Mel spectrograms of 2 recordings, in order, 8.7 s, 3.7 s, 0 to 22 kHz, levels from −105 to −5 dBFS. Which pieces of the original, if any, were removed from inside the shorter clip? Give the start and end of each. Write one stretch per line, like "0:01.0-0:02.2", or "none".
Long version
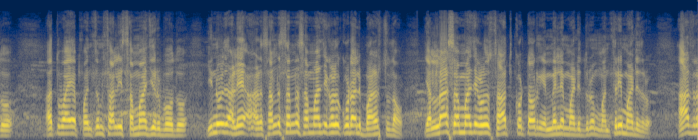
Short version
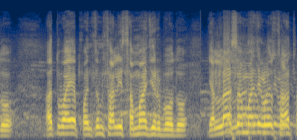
0:02.5-0:05.2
